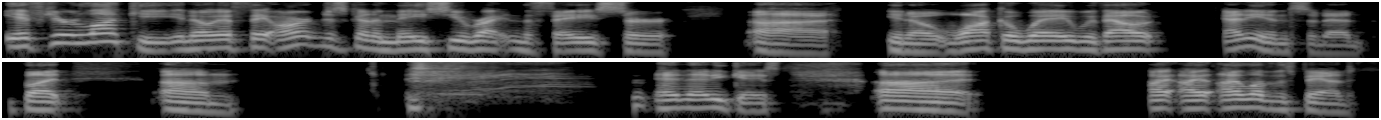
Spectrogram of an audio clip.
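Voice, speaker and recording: A man chatting casually and solo as a podcast host, effusive and halting, repeating words and swearing freely as he rambles. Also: medium pitch, bright, forceful tone, no room sound, clean studio sound. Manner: effusive, enthusiastic fan talk. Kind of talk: casual solo chat to camera about a favorite band.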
